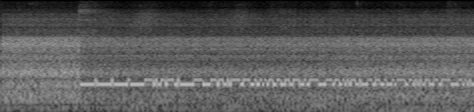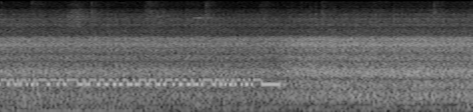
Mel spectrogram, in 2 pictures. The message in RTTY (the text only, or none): O ENSINO SUPERIOR DE TAIWAN PERDE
